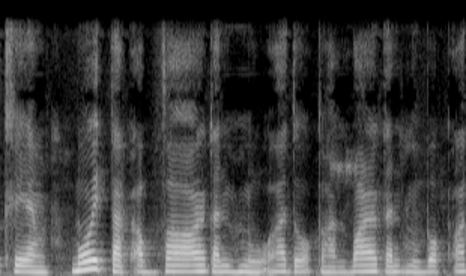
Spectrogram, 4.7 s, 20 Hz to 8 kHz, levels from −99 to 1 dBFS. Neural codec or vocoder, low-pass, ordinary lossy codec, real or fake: codec, 16 kHz, 1 kbps, FunCodec, trained on LibriTTS, 50 frames a second; 7.2 kHz; none; fake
